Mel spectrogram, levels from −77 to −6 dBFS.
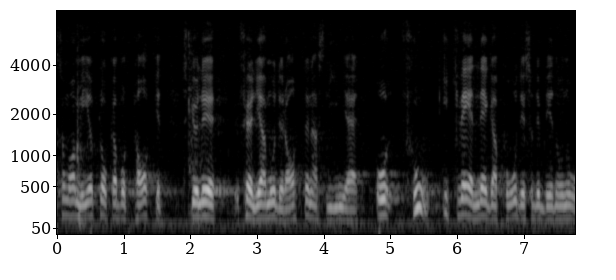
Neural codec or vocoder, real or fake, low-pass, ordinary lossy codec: none; real; 7.2 kHz; none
